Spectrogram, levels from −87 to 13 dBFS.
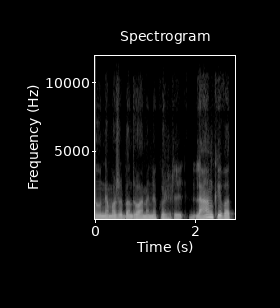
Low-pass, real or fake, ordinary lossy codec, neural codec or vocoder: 10.8 kHz; fake; Opus, 24 kbps; codec, 24 kHz, 0.9 kbps, DualCodec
